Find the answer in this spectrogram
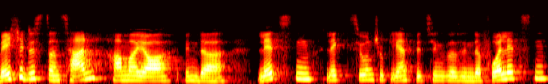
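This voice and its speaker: With a Bavarian accent, a woman talks at a moderate pace and ordinary pitch variation. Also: medium pitch for a woman. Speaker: music teacher. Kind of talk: educational lesson.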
